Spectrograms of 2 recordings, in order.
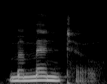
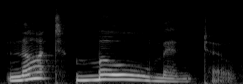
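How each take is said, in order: First: The first syllable sounds like 'meh'. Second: The first syllable sounds like 'moh'. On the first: The speaker calls it right. "Memento, not momento. Do you hear the difference?" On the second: The speaker calls it wrong.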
